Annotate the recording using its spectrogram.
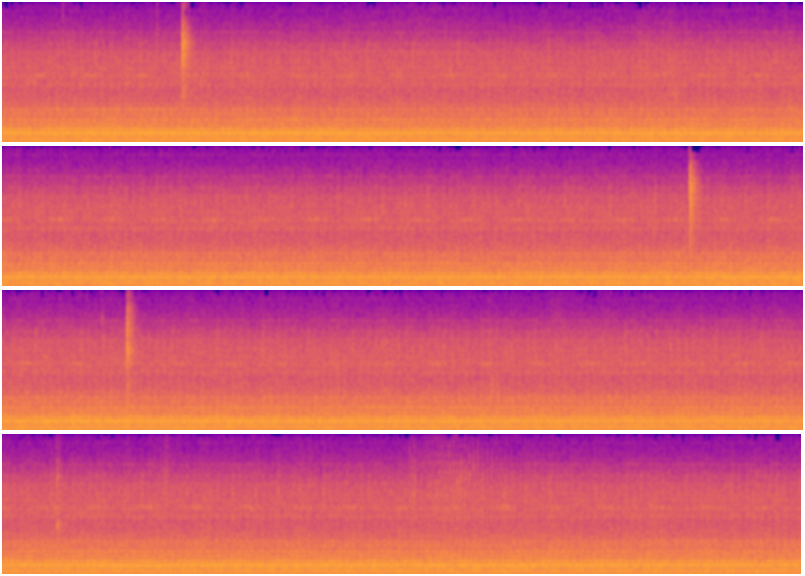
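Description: Metal lathe running steadily under power during single-point threading passes on stainless steel, a constant motor hum with a steady gear whine over it. A few faint clicks stand out a couple of times.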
